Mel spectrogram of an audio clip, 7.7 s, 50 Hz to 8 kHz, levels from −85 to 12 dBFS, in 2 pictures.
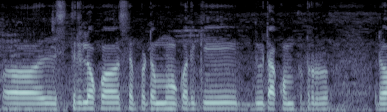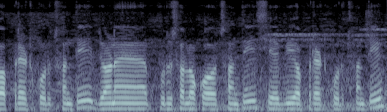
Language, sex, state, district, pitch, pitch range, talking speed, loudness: Odia, male, Odisha, Malkangiri, 145 Hz, 140-150 Hz, 140 wpm, -17 LUFS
